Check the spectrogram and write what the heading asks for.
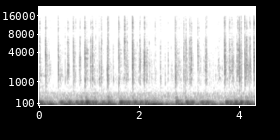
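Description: Computer keyboard typing: a quick, continuous run of keystroke clicks over a low steady hum.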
